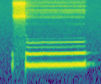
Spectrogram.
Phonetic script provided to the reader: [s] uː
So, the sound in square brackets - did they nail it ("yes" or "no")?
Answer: yes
